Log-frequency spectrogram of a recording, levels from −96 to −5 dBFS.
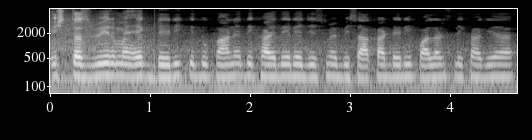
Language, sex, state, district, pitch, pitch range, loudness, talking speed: Hindi, male, Bihar, East Champaran, 175 Hz, 170-180 Hz, -25 LUFS, 230 wpm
